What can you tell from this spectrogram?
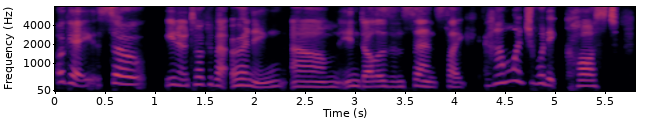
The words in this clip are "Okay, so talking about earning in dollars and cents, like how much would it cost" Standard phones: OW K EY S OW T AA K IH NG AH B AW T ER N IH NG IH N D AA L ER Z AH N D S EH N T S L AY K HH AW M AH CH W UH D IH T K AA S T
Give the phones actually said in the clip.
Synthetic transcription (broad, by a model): OW K EY S OW T AA K IH NG AH B AW T ER N IH NG IH N D AA L ER Z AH N S EH N T S L AY K HH AW M AH CH W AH D IH T K AA S T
